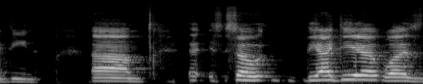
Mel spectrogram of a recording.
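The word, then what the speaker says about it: Digne: no exchange between lucas denny and no dean dean dean i've got to be uh i've got a i know french pronunciations it's definitely dean um so the idea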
